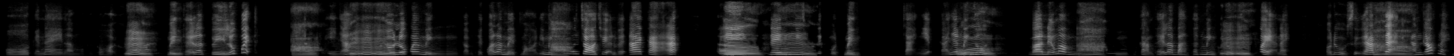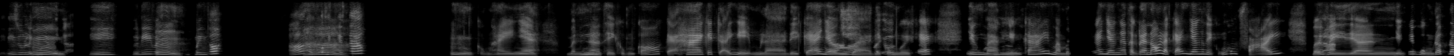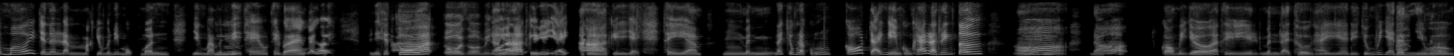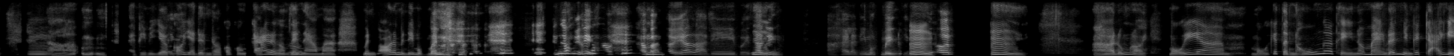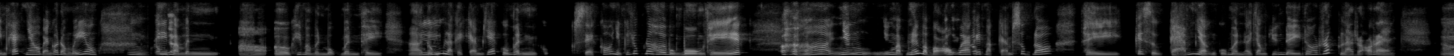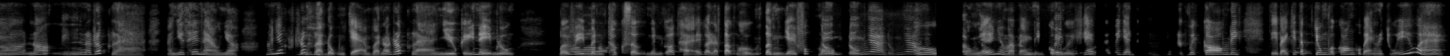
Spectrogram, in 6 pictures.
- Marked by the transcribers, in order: tapping; other background noise; distorted speech; unintelligible speech; laugh; laughing while speaking: "mình"; laugh; chuckle; laugh; other noise; chuckle; unintelligible speech
- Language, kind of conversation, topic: Vietnamese, unstructured, Theo bạn, việc đi du lịch có giúp thay đổi cách nhìn về cuộc sống không?
- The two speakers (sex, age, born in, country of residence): female, 20-24, Vietnam, Vietnam; female, 45-49, Vietnam, Vietnam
